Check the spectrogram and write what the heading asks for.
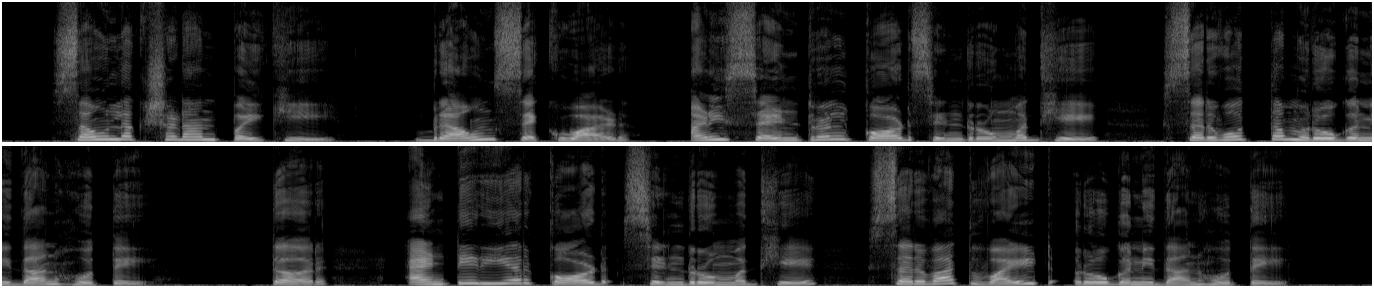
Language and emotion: Marathi, neutral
